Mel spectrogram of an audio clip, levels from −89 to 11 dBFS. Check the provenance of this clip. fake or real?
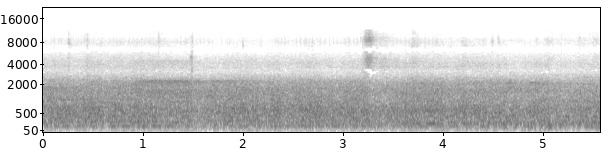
real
